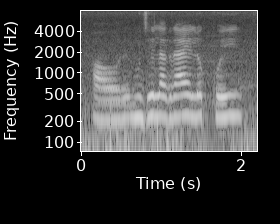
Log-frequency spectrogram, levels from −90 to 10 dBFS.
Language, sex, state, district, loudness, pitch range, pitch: Hindi, female, Maharashtra, Chandrapur, -13 LUFS, 220-235 Hz, 225 Hz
